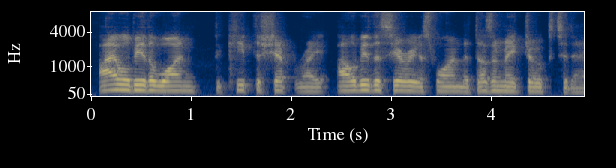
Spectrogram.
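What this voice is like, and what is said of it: Deliberately deeper, serious voice. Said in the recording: “my voice went down half an octave ... Yeah, it did. Wow.”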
